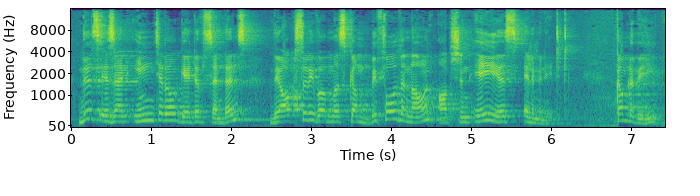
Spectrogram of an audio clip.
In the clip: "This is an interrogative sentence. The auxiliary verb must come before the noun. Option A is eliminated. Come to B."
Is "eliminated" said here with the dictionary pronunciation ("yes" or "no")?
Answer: yes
